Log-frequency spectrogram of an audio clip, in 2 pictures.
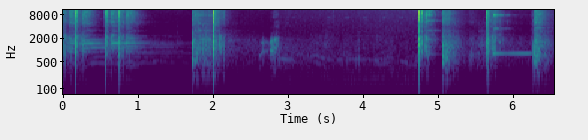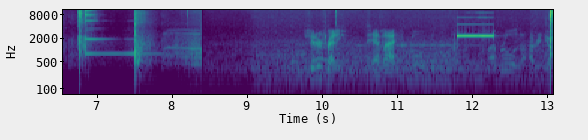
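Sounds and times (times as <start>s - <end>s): steel target plates ringing: 0.0s - 2.0s, 4.8s - 8.0s.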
